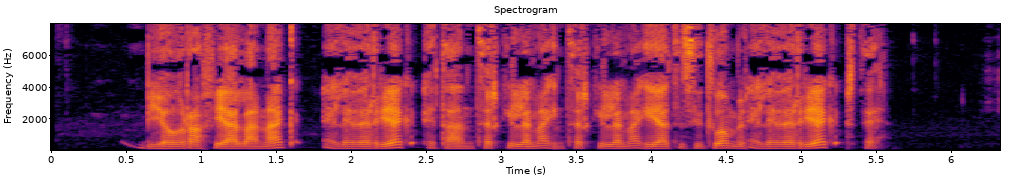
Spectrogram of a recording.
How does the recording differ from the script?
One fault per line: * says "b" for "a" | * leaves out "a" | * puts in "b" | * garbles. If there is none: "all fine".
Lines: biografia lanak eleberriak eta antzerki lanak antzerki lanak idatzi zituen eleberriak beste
all fine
